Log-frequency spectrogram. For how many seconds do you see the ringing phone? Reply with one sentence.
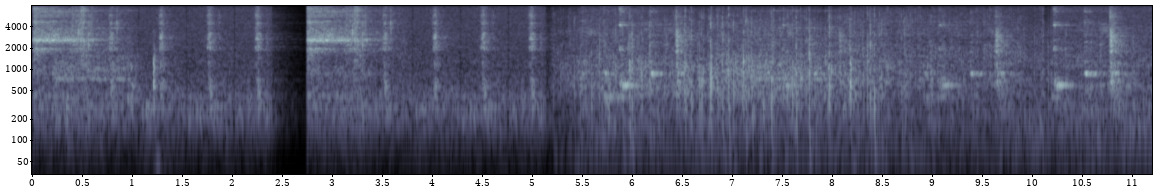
The ringing phone can be heard for 2 seconds in total.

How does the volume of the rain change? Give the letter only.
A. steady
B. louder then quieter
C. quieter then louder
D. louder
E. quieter
E.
